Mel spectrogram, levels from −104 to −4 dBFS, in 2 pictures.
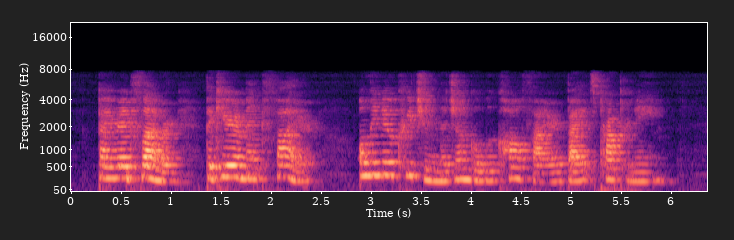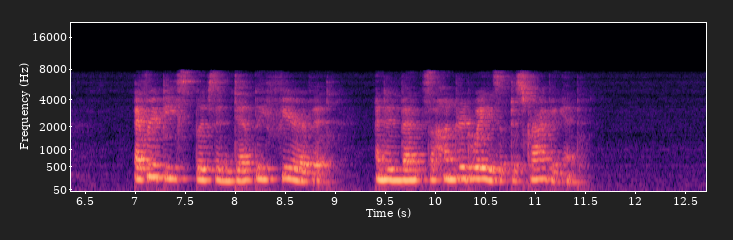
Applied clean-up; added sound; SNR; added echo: none; none; none; reverberation time 0.3 s.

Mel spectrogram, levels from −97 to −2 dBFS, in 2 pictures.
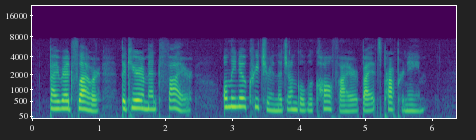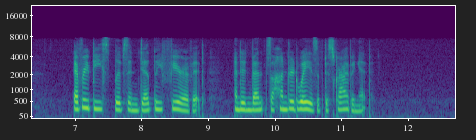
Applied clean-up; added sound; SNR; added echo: none; none; none; none.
